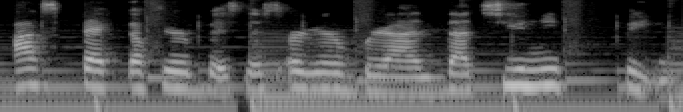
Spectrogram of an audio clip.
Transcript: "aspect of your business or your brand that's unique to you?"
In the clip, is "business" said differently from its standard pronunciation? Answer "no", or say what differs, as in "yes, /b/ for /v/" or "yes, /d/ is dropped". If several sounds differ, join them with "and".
yes, /s/ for /z/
